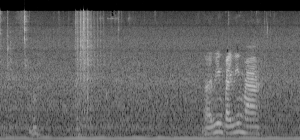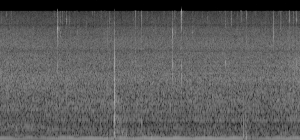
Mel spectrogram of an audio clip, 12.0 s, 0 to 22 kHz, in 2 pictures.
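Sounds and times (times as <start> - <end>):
steady low hum: 0.0 - 12.0
metallic clicking of wire cage: 1.5 - 2.5.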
